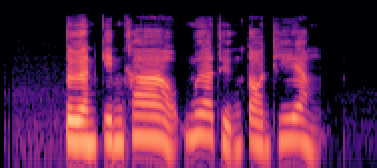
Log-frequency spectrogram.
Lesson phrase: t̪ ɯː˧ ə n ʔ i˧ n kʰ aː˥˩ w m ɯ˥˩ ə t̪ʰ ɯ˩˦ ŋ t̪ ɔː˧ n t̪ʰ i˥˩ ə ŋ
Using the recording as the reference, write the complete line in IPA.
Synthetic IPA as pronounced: t̪ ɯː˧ ə n k i˧ n kʰ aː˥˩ w m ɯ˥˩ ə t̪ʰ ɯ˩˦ ŋ t̪ ɔː˧ n t̪ʰ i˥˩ ə ŋ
